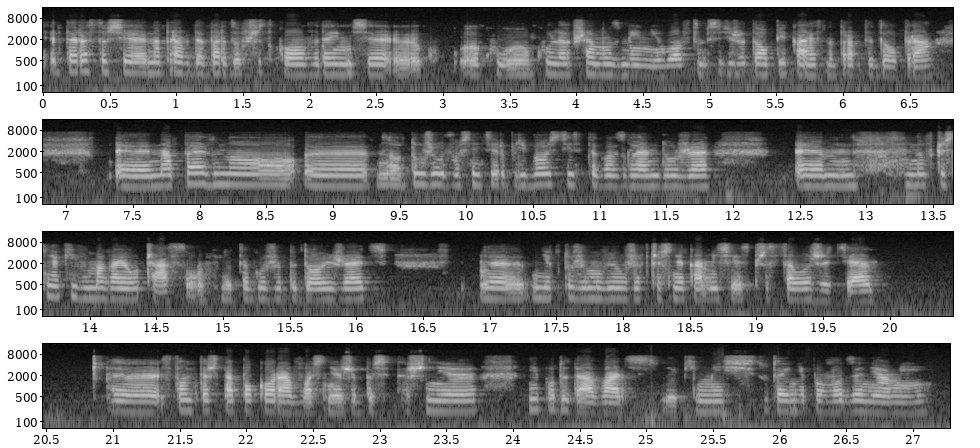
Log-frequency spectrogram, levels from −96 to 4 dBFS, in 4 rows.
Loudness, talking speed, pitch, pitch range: -24 LUFS, 140 wpm, 205 Hz, 195-220 Hz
